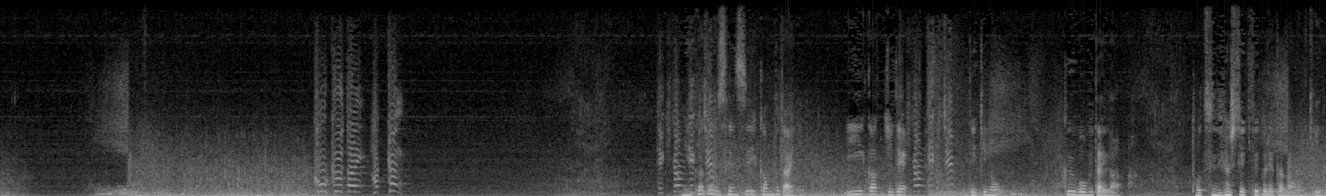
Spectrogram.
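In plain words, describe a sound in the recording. Naval guns boom and shells burst with heavy explosions.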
